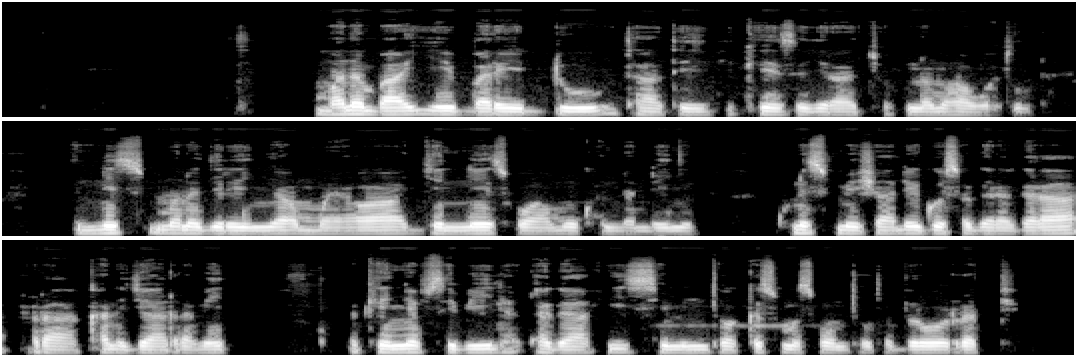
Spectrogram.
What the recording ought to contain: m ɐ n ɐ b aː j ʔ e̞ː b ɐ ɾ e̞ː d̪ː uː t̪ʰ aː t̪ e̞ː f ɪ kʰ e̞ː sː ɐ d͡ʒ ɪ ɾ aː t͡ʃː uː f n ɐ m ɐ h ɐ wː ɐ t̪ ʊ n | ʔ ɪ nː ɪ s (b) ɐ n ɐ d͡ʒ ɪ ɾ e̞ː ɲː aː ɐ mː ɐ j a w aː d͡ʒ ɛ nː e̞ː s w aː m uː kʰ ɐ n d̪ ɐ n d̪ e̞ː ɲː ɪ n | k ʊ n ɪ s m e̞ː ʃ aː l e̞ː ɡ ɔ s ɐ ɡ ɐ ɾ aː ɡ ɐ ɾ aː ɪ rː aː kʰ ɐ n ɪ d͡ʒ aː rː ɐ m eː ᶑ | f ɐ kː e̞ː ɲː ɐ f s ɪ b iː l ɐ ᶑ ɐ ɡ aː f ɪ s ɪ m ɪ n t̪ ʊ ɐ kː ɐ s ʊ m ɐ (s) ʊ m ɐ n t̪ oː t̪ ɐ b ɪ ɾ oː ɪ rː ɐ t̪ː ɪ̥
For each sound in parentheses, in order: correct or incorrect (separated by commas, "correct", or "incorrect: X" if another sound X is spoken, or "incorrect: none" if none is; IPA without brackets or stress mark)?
incorrect: m, correct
